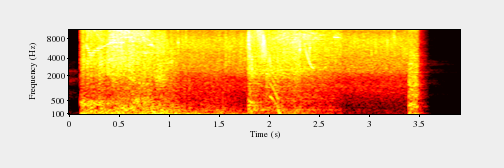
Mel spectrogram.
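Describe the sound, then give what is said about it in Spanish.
A loud blast as a camera is shot bursts into a long crackling clatter of breaking debris and tinkling shards as the camera breaks into four pieces, fading gradually before a final sharp knock ends it abruptly. “Y, parto en cuatro la cámara.”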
